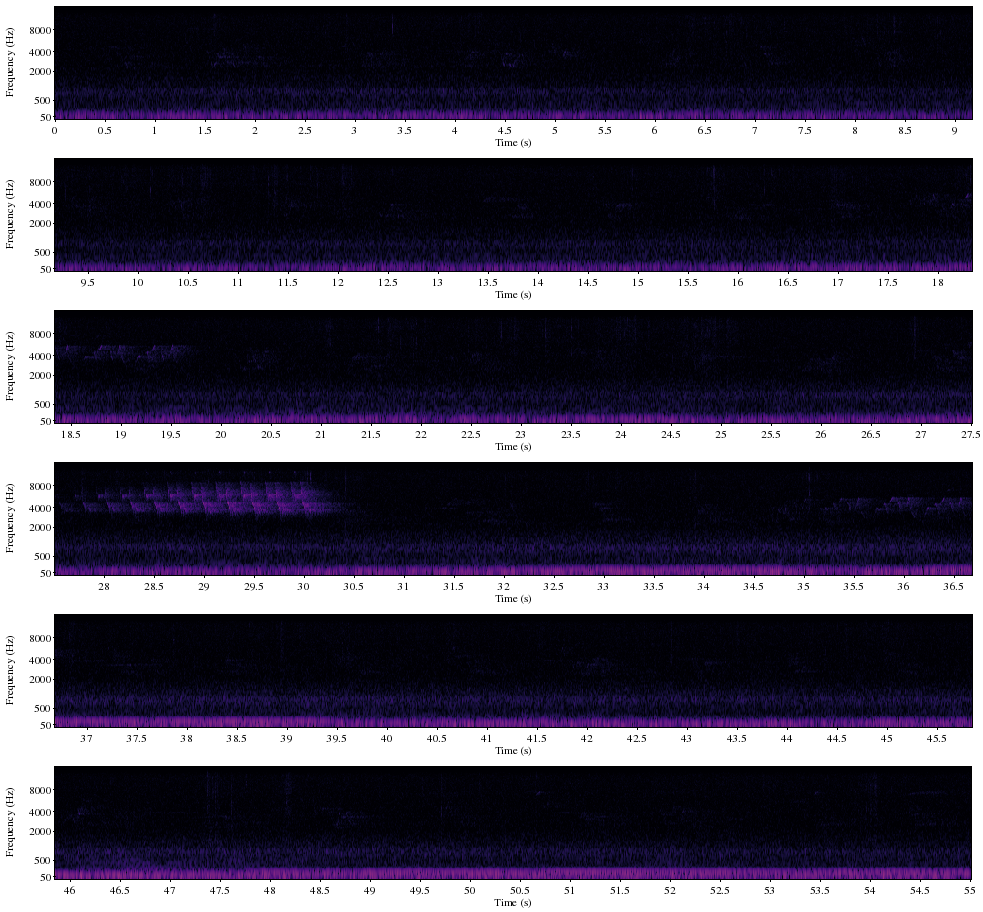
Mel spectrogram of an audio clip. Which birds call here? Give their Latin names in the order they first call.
Vireo olivaceus, Geothlypis trichas, Seiurus aurocapilla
